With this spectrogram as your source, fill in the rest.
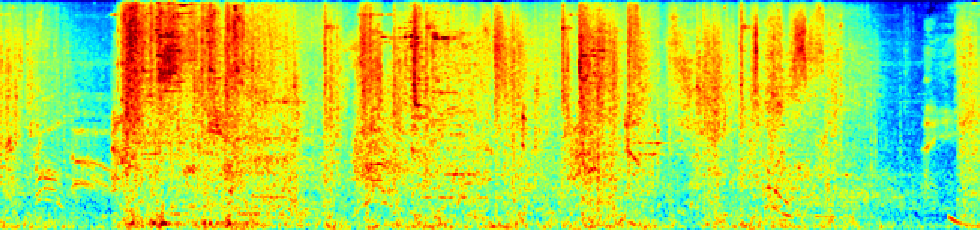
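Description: Magical spells burst and crackle during a fierce fight.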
